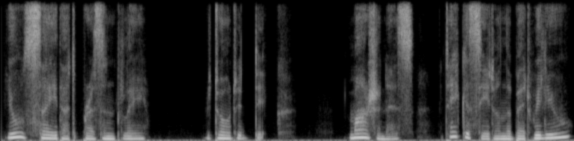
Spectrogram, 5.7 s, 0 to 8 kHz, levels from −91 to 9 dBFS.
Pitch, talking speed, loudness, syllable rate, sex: 175 Hz, 155 wpm, -21 LUFS, 5.0 syllables/s, male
